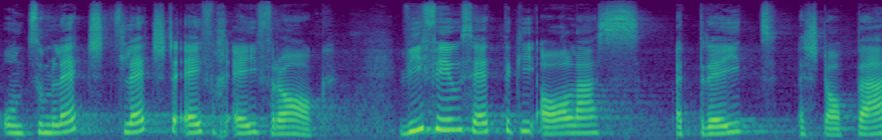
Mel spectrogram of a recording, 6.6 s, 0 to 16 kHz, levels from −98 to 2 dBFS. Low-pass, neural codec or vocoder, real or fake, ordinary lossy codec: 14.4 kHz; none; real; Opus, 64 kbps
